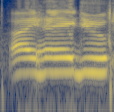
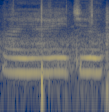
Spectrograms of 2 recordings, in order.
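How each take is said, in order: First: Loud, drawn-out hate; mock-hateful yell; exasperated shout. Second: Chanted, soft, drawn-out resentment; chanted, let it sink to a soft grumble; chanted, quietly cursing the game; muted hate chant. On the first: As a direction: explode at the game. Frustrated, bursts out. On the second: Pretend. Frustrated, repeats it softly.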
